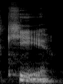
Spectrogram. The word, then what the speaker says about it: Ka: our C Ka energy pronounce key ke e pronounce that way spelled k a got it okay it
